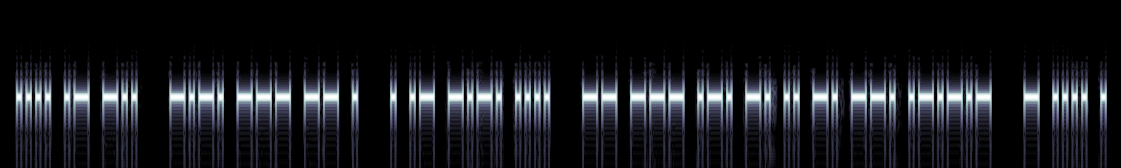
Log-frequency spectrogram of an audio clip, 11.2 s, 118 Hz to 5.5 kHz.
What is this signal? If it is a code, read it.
Morse code, heard as a keyed tone, about 25 wpm, 600 Hz. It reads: HAD COME EACH MORNING. THE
